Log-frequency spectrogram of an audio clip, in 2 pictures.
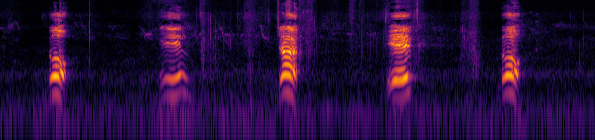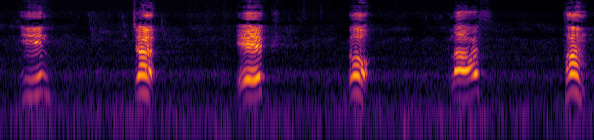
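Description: A man calls out short counts loudly at a steady pace, outdoors.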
